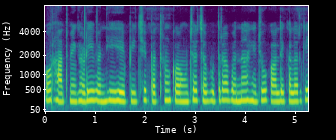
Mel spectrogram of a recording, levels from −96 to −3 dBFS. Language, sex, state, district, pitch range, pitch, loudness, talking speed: Hindi, female, Madhya Pradesh, Bhopal, 210-235 Hz, 220 Hz, -14 LUFS, 195 wpm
